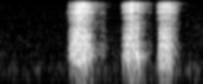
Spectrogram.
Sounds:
Sniff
